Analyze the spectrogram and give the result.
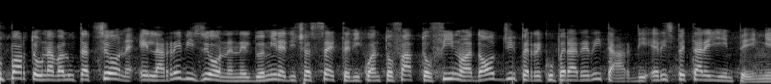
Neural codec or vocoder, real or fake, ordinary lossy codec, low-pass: autoencoder, 48 kHz, 128 numbers a frame, DAC-VAE, trained on Japanese speech; fake; none; 7.2 kHz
